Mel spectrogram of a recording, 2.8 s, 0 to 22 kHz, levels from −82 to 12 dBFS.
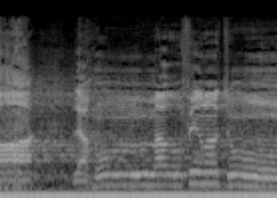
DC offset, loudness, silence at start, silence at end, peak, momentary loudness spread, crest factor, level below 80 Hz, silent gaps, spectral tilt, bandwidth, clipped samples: under 0.1%; -21 LUFS; 0 s; 0 s; -4 dBFS; 7 LU; 18 dB; -26 dBFS; none; -2.5 dB/octave; 16 kHz; under 0.1%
